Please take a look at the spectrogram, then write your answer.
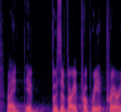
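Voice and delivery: ordinary delivery

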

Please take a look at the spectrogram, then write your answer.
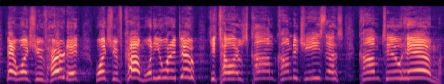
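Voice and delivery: loud, high, impassioned preaching; fervent preacher urging the crowd to come; full-force preaching. Acted. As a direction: lift it up and call them in. Preaching climax.

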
